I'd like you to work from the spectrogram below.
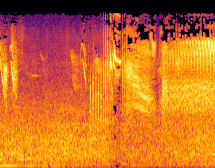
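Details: Village weaver making a few quick high chirps, a rising rattle of clicks that builds to sharp squeaks, then a steady loud sizzling buzz.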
